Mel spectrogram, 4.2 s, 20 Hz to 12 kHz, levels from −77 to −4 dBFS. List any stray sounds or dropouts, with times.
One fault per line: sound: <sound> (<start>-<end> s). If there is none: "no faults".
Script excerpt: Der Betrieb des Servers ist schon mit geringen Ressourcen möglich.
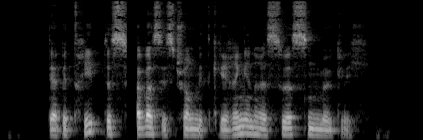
sound: dropout (1.3-1.4 s)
